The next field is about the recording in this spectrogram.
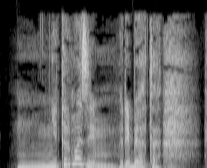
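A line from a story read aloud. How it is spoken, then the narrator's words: Forced cheerfulness. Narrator (Russian): Изабель постаралась, чтобы это прозвучало бодро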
